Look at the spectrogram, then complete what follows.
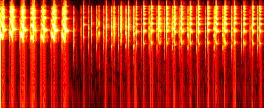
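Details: Lovebird ngetik and ngekek material for training caged birds: loud grating chirps at the start, a brief gap, then quicker, softer scratchy notes building into a rapid high trill.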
